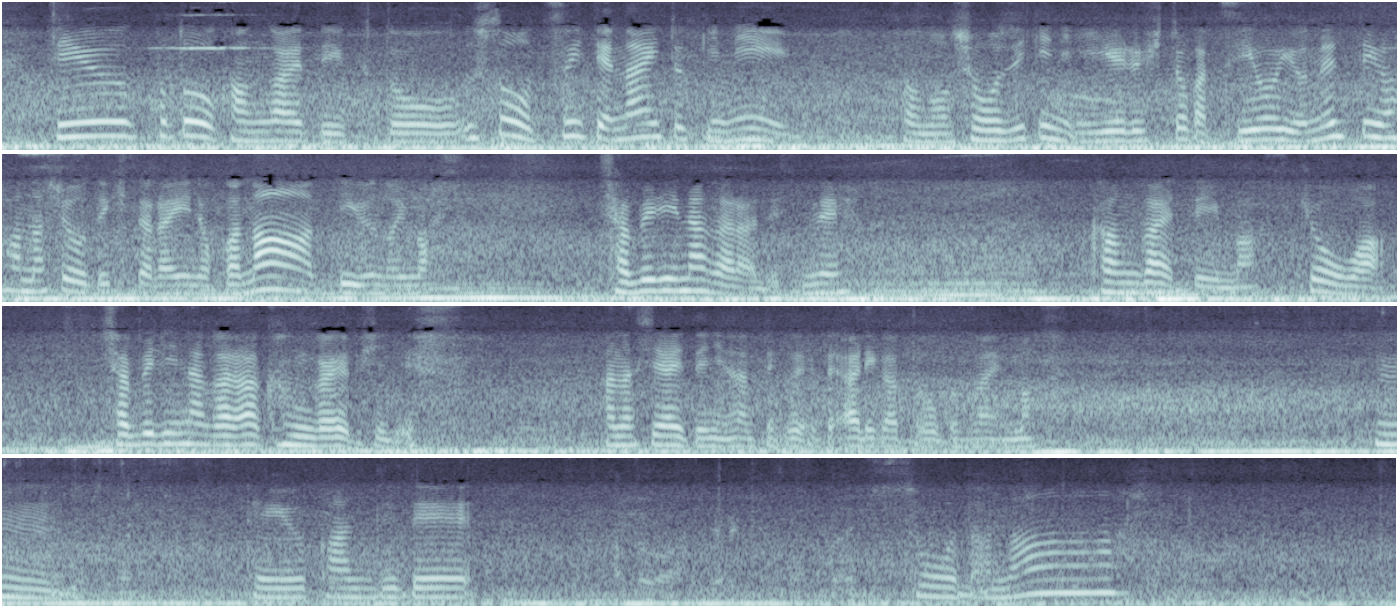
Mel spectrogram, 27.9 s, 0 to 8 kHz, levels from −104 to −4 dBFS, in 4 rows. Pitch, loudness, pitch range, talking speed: 80 Hz, -20 LUFS, 70-95 Hz, 265 characters per minute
